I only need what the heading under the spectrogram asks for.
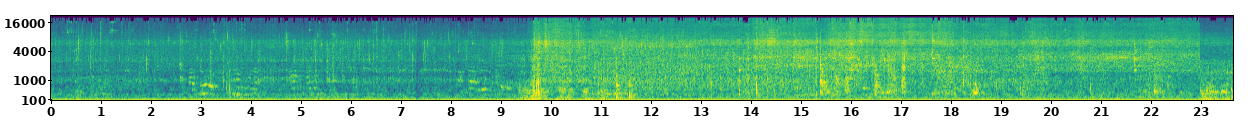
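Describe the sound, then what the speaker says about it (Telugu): Fish pieces fry in hot oil and get stirred in a pan. A steady close sizzle swells louder partway through and keeps going under scraping stir strokes, with a constant low hum underneath. "ఇప్పుడు చేపలు మొత్తం నూనెలో వేసి కలిపిన"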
